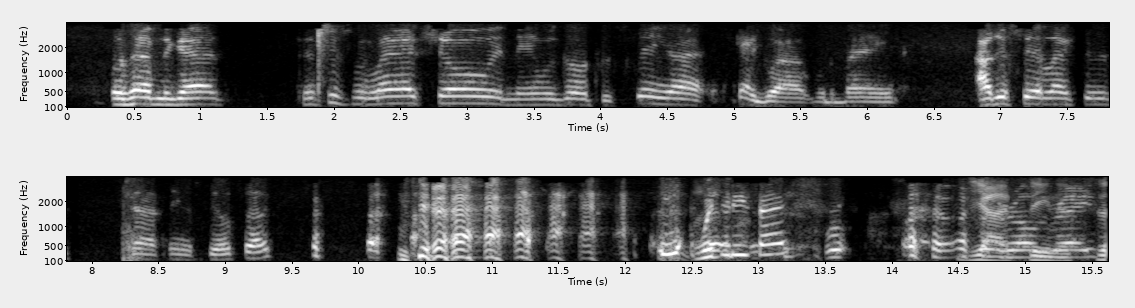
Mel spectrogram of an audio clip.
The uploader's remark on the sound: Live calls and much more conversation. Weekly caller, email and tweet driven show.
